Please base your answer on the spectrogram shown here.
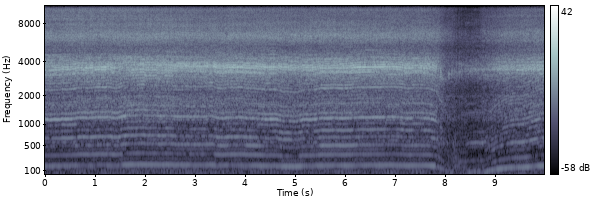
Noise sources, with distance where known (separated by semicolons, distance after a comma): chainsaw, near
